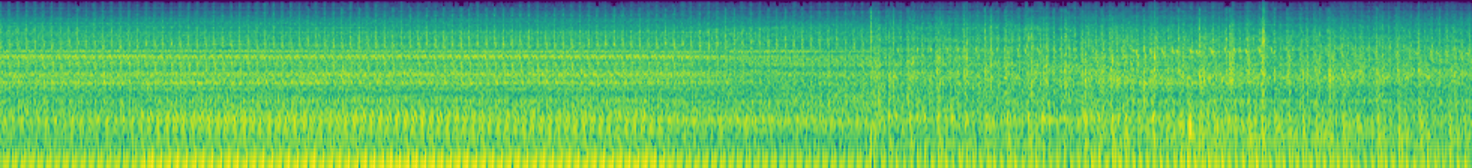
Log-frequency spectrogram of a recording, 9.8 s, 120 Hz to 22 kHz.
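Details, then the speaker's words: 1975 Kawasaki KE125, formerly seized and freed, carburetor rebuilt; key on, fuel and brake clean sprayed in, hand-choked. Rapid steady chuffing as engine is spun over, moving air but never catching. Crank, no start. "It's just, I mean, it feels like we're moving air."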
